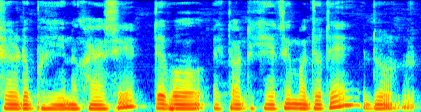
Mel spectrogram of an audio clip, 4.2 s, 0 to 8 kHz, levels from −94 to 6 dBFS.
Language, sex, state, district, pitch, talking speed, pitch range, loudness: Nagamese, male, Nagaland, Dimapur, 105 Hz, 140 wpm, 105-115 Hz, -16 LUFS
